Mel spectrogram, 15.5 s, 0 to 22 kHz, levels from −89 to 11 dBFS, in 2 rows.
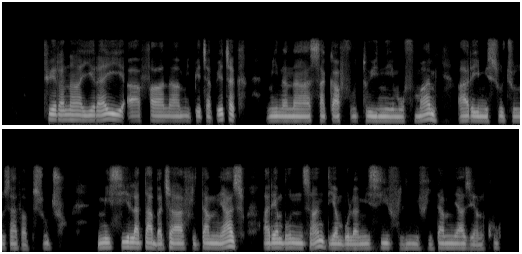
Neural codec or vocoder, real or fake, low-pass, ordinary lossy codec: codec, 24 kHz, 1.2 kbps, DualCodec; fake; 7.2 kHz; Opus, 32 kbps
